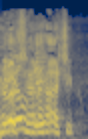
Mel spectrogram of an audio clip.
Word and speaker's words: Hiroshi Tanahashi: And they're taking on Hiroshi Tanahashi. – There you got it. Hiroshi Tanahashi.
